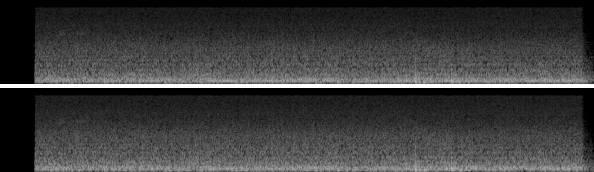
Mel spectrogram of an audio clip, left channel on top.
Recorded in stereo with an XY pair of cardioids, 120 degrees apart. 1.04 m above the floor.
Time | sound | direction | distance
0.3 | a hiss | 10° right | 0.9 m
